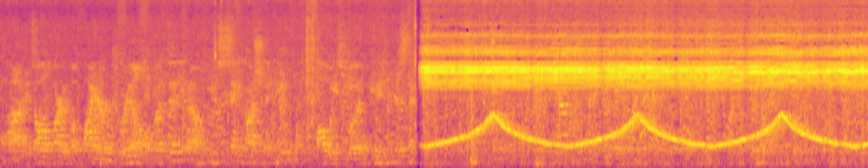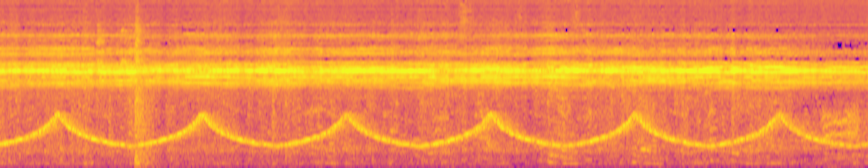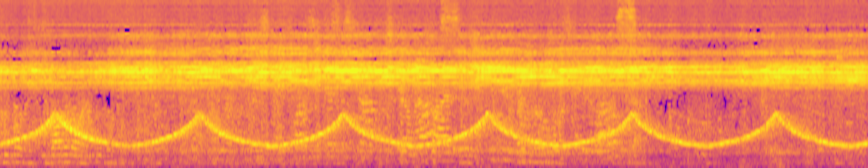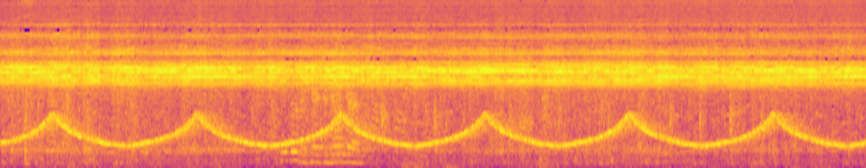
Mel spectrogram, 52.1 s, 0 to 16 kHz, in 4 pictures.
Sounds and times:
Emergency vehicle: 0:06.2 - 0:52.0
Siren: 0:06.2 - 0:52.0.

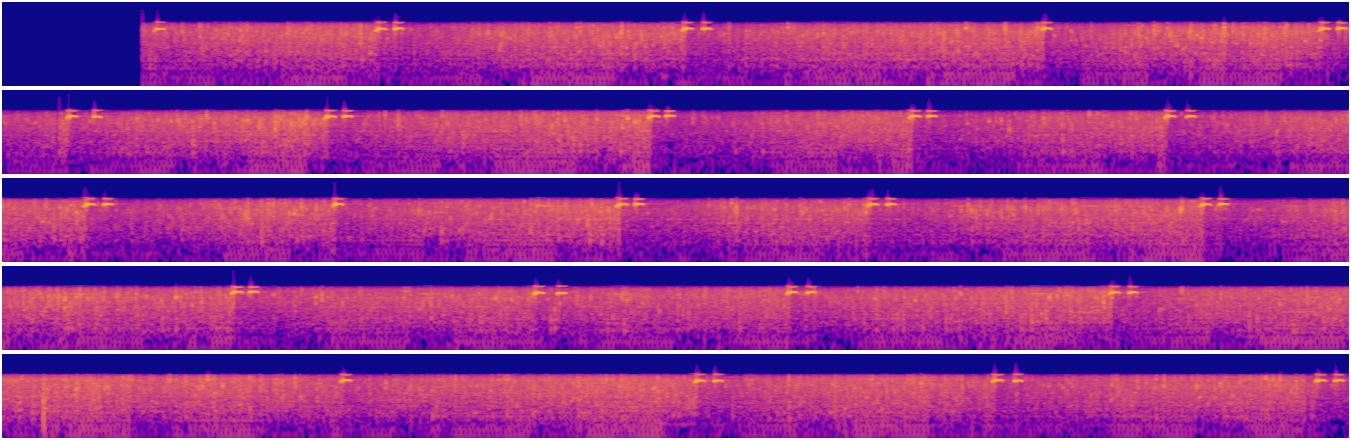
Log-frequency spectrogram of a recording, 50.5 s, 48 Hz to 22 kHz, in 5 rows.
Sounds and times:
Frog: 0:01.1 - 0:01.3, 0:02.8 - 0:03.1, 0:05.1 - 0:05.4, 0:07.7 - 0:08.0, 0:09.8 - 0:11.0, 0:12.4 - 0:12.9, 0:14.8 - 0:15.3, 0:16.9 - 0:17.2, 0:18.8 - 0:19.2, 0:20.8 - 0:21.1, 0:22.6 - 0:22.9, 0:24.2 - 0:25.2, 0:26.7 - 0:27.6, 0:29.2 - 0:30.0, 0:30.7 - 0:31.2, 0:32.0 - 0:32.4, 0:33.4 - 0:35.2, 0:36.2 - 0:36.5, 0:38.0 - 0:39.0, 0:42.0 - 0:43.6, 0:45.5 - 0:46.0, 0:47.8 - 0:48.2, 0:50.2 - 0:50.5.

